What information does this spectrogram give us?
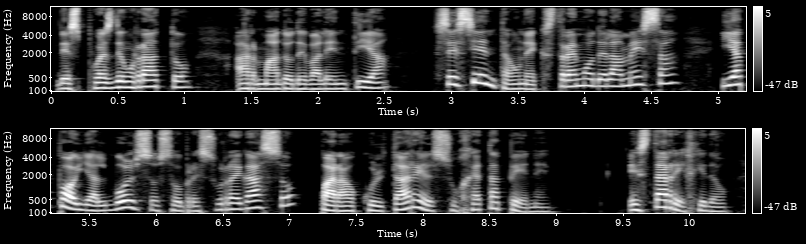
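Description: A woman's voice: lowish voice, sing-song, moderate pace, no room sound, studio quality. A woman from narrating a scripted audio drama in a wry, knowing way.

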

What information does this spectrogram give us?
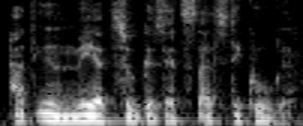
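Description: A man acting a calm, considerate police commissioner in a radio crime drama, measured, soothing and matter-of-fact. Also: low voice, husky. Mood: grave, factual.

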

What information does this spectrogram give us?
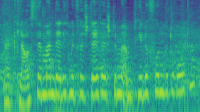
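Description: An actress playing a blunt, down-to-earth, inquisitive friend in a German radio crime drama. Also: female voice, a little high, brisk, crowd noise, natural voice.

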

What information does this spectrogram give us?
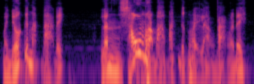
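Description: A man's voice: wildly swooping pitch, quick pace, a bit bright, breathy edge, no room sound, studio quality, soft background music, exaggerated voice. A man voicing a fat, foul-mouthed, furious woman who runs a rice eatery, scolding and cursing in barked questions. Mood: indignant, threatening. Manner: shrill cursing, scolding, barking rhetorical questions.

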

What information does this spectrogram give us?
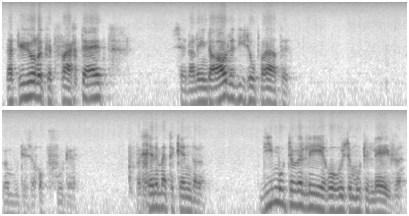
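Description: An actor playing a greedy, impatient settler negotiator with a husky voice and an insistent manner in a radio drama. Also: male voice, medium pitch, animated, moderate pace, pauses often. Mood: exasperated. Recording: muffled, narrow-band old radio recording.

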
